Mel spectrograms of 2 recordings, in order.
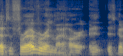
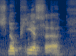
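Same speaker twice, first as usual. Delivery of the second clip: fake put-on New Zealand accent; 5 semitones higher than usual. Saying Snowpiercer for fun in a put-on New Zealand accent. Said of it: "I don't know why that's fun to do in a New Zealand accent".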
